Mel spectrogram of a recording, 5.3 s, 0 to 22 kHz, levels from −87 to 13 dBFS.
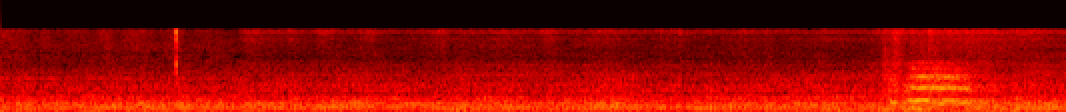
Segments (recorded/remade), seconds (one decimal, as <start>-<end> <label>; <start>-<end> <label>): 0.0-1.2 recorded; 1.2-5.3 remade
